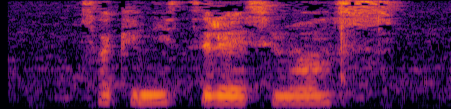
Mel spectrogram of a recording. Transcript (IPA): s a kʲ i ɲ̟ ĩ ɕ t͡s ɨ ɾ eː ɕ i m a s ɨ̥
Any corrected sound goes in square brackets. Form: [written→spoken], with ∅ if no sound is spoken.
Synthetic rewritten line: s a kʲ i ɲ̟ [ĩ→i] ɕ t͡s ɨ ɾ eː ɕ i m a s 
